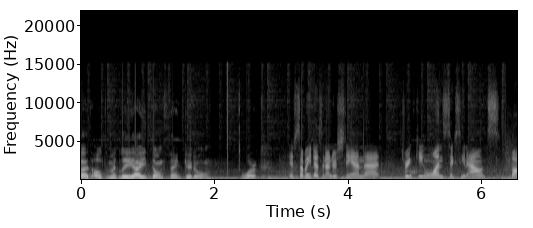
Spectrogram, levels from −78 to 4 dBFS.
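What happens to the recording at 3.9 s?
The audio at that point sits inside a run of word clock ticks that lasts from 0.16 s to 6.55 s. Sharp ticks of uneven strength recur about ten times per second. The receiving device is running on its own clock rather than being locked to the sender, and the two are off by a few hundred parts per million. Each time they slip past each other, a single sample is dropped or repeated, producing one click.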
